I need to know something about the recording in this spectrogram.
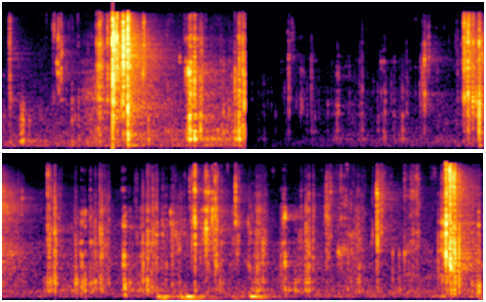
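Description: A woman crunches crisp tortilla chips close to a microphone.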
